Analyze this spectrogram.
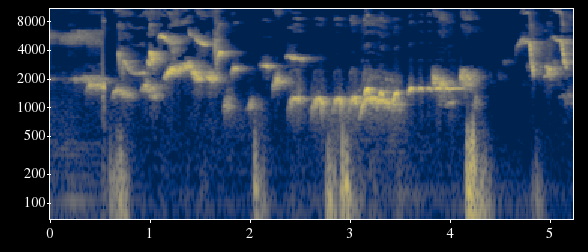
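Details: Morning murai batu, the white-rumped shama, singing as a fighting lure: a fast run of varied whistled and warbled notes, some buzzy trills, with a few low knocks and a brief silence near the end.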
